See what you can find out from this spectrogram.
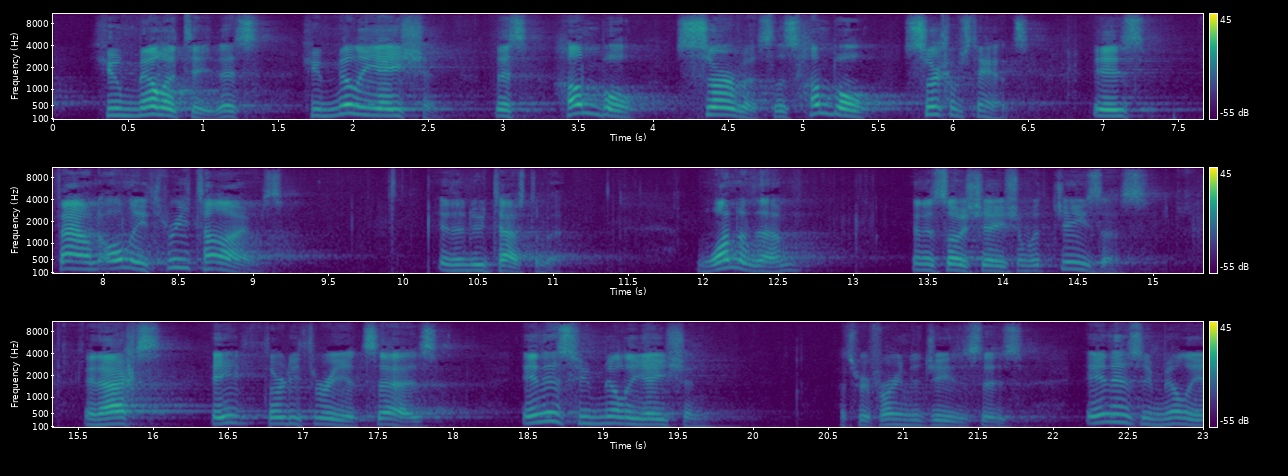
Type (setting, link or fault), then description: setting, large echoing room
